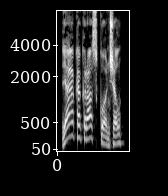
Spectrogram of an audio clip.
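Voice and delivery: high, drawn-out character voice; slow, high-voiced courtier; courtly figure's reply. A narrator's reading. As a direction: finish ceremoniously, pitched high and slow. Куткудак's reply, voiced by narrator.

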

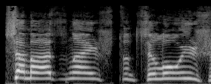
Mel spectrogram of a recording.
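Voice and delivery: high-pitched, insistent objection; whiny retort. A narrator's reading. Noah contradicting Charlotte's reproach, whiny retort. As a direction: argue back in a high whine. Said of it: "возразил Ноэ".

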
